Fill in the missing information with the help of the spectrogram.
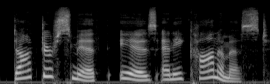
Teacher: notice the stress on Economist this content word has new information so it is emphasized there are four syllables in Economist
